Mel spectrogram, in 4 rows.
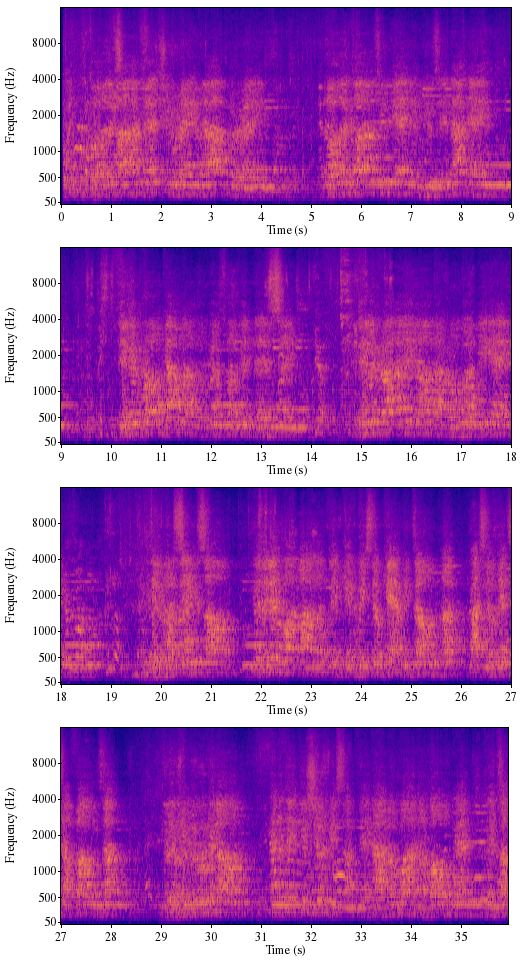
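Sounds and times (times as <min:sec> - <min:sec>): boys singing together: 0:00.1 - 0:14.0, 0:14.8 - 0:35.9.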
